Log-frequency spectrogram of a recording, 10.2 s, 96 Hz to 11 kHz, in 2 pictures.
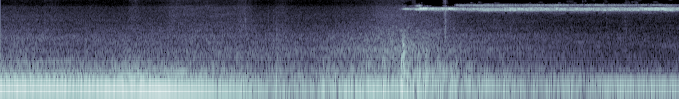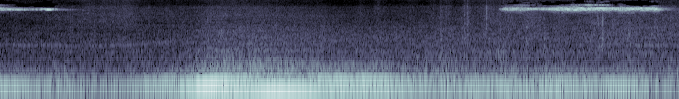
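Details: Mercedes C63 while driving: sharp, very high-pitched brake squeal in short bursts over low engine and road rumble.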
